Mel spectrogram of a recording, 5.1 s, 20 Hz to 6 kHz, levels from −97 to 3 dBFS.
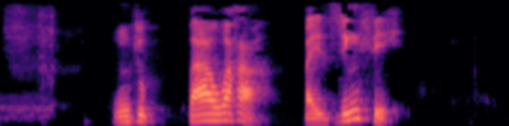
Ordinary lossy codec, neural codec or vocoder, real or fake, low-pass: MP3, 24 kbps; codec, 16 kHz, 4 kbps, X-Codec, WavLM features, trained on Multilingual LibriSpeech; fake; 5.4 kHz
